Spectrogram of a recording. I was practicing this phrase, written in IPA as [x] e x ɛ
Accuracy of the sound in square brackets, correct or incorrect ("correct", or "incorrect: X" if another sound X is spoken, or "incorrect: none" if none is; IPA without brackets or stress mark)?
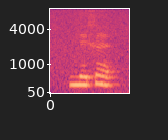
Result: incorrect: ŋ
